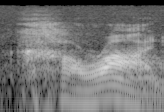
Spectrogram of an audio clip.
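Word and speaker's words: Haran: and it's usually pronounced Quran you've got a growly H there this was a major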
